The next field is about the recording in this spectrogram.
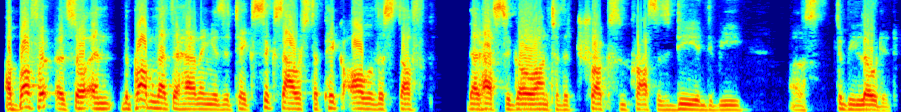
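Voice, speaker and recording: A man's voice: mid-range voice, fairly even intonation, brisk, darkish tone, breathy edge, no room sound, poor audio. A man speaking as a student on a video conference, talking through a practical example and checking his understanding. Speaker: student in a class. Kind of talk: tentative worked-example discussion.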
